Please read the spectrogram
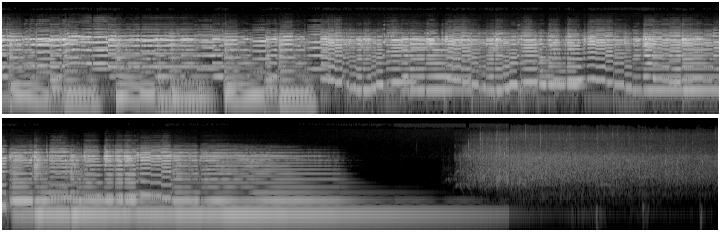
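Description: Six-string electric cello played with a bow through effects and live loops: a pulsing low riff, then swooping bowed notes that slide up and down over the layers, ending on a long held low note as the music fades out. Soft applause begins near the end.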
